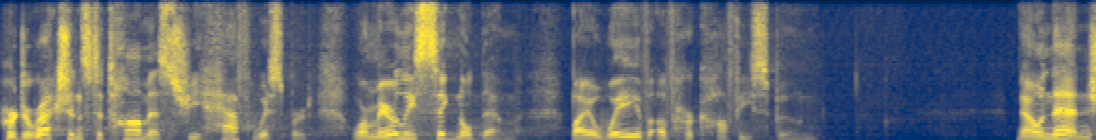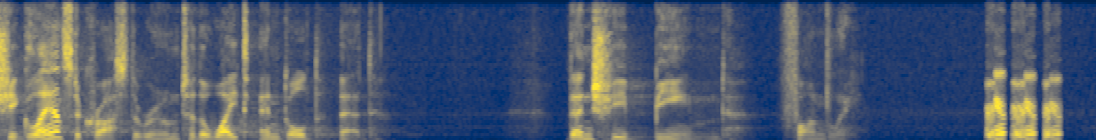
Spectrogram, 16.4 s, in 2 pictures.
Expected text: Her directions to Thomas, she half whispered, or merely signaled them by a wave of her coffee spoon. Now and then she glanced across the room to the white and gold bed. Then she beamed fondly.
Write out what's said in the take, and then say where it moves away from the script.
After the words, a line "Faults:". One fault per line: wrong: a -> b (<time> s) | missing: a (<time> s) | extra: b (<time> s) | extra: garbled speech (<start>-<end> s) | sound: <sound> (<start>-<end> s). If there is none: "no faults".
Her directions to Thomas, she half whispered, or merely signaled them by a wave of her coffee spoon. Now and then she glanced across the room to the white and gold bed. Then she beamed fondly.
Faults:
sound: laugh (15.6-16.2 s)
